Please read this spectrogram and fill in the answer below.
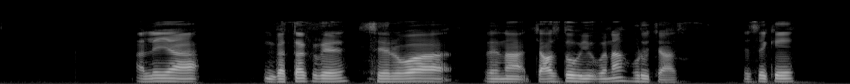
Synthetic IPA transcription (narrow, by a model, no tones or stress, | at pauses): əlɛjaʔ | ɡət̪əkɾɛsɛɾwa | ɾɛnaʔt͡ʃas̬d̪oɦujuʔkanaɦuɽut͡ʃas | ɛsɛkɛ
